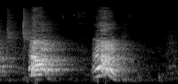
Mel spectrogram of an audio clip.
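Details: Border Collie barking twice in reaction to the phrase "yo mama" amid repeated commands to sit; two sharp, loud barks about 0.7 seconds apart, with a person's voice before and after.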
